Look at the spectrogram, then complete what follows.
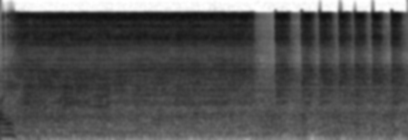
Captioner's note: wheels spinning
